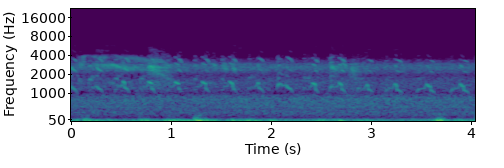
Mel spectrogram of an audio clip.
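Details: Northern royal albatross giving a courtship skycall as its mate comes back, nest camera footage from 22.02.11. Quick, evenly repeated honking notes over a dull, continuous wind rumble.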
